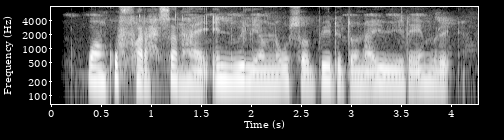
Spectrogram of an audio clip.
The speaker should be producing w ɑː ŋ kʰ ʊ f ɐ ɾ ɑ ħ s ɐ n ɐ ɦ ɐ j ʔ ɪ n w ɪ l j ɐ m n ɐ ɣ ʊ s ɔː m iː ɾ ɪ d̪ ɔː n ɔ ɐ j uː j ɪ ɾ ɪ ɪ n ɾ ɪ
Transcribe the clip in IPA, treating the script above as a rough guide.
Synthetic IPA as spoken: w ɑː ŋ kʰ ʊ f ɐ ɾ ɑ ħ s ɐ n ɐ ɦ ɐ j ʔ ɪ n w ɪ l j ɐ m n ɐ ɣ ʊ s ɔː b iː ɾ ɪ d̪ ɔː n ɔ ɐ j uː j ɪ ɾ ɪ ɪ m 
